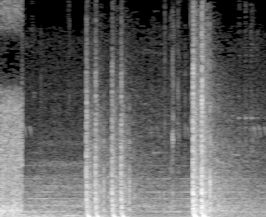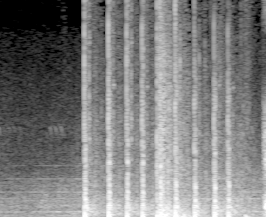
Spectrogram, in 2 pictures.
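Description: Call of Duty gunfire comes in short bursts of sharp cracks. A few scattered shots are followed by a denser volley near the end, close and otherwise quiet.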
